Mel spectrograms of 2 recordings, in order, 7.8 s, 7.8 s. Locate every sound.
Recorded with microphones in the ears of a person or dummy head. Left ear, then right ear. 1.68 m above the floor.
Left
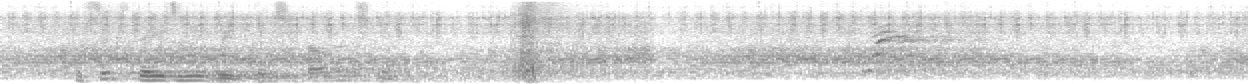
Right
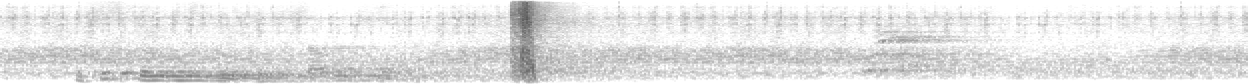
0.5 s a man speaking: 35° left (ahead or behind), 1.3 m; by 3.1 s 85° left, 3.5 m
3.2 s chopping: 50° right (ahead or behind), 0.7 m
5.4 s a cat meowing: 60° left (ahead or behind), 3 m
